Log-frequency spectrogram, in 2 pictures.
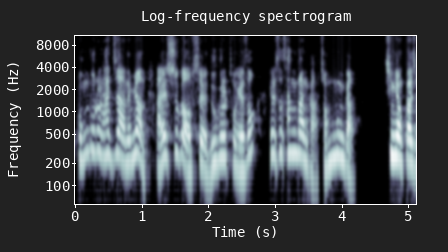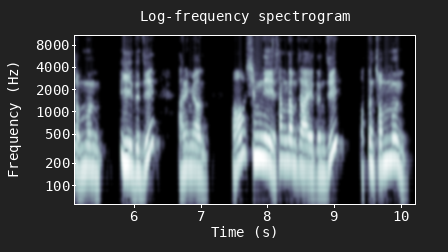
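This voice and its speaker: A man's voice: sits high, a little mellow. A male pastor preaching a sermon in a church, asking rhetorical questions and repeating emphatic phrases. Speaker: senior pastor. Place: church sanctuary.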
